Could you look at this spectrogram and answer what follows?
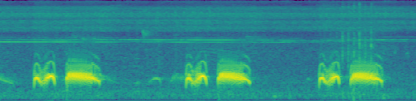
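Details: Spotted dove in a calling duel between a wild bird and a decoy, each showing off and luring the other. Three full phrases, a double note and a sustained coo, roughly every two seconds.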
